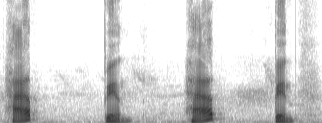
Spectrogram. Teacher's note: तो you can see कि जो फर्स्ट सिलेबल है उसमें ज़्यादा स्ट्रेस है as compare to the last syllable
